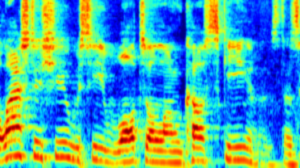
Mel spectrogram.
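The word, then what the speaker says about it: Langkowski: so in the last issue we see Walter lovsky that's how you say it transformed into the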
